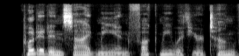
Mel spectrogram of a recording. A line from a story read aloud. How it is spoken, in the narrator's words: Vanessa demanded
